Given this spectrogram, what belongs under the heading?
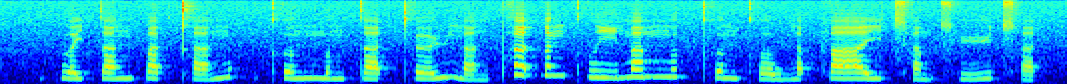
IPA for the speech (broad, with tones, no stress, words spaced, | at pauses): kʷɐ˨jt̪ɐ˨˧ŋ pɐ˧k̚t̪ʰɐ˨˥ŋ | kʰʊ˨˧ŋmʊ˨ŋt̪ɐ˨t̚ t̪ʰɵ˨˥ɥŋɐ˨˩ŋ pʰɐ˥t̚ɐ˥ŋkʷʰiː˧ mɐ˥mŋʊ˥k̚pʰʊ˧ŋ kʰo˨wŋɐ˧p̚faː˧j t͡sʰɐ˨mt͡sʰyː˨˥t͡sʰɐ˨t̚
